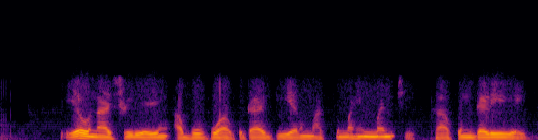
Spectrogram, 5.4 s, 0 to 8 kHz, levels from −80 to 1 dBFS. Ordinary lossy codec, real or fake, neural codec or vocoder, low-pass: none; real; none; 7.2 kHz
